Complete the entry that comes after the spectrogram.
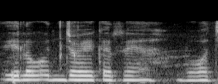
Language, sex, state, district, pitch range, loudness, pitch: Hindi, female, Delhi, New Delhi, 195-210 Hz, -13 LUFS, 200 Hz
